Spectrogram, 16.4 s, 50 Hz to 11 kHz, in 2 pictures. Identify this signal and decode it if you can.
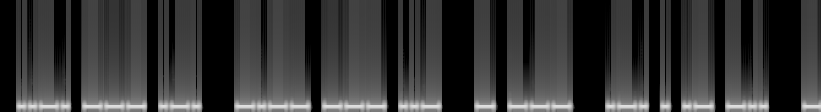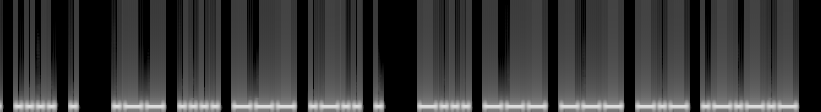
Morse code, heard as a keyed tone, about 22 wpm, 700 Hz. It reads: FOR YOU TO READ THE WHOLE BOOK.
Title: Sentences from Top 1000 Words - Review Part 1 - 22wpm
